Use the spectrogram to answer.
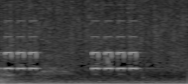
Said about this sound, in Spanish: El despertador comenzó a sonar pegándome un susto de muerte. Alargué mi mano y lo apagué.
